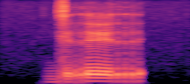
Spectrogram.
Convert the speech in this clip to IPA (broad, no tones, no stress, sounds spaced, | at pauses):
ɡ e r e r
